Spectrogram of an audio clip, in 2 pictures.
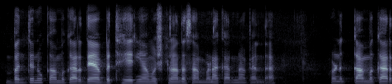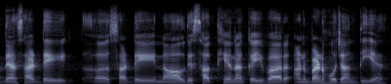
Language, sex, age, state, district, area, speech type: Punjabi, male, 18-30, Punjab, Rupnagar, rural, spontaneous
